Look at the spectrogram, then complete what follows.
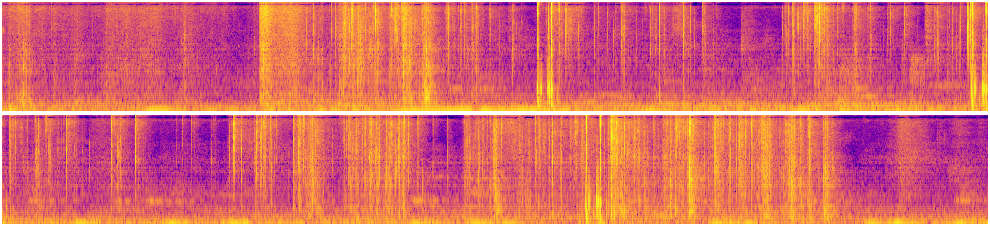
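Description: Thin plastic bags and packaging crinkling in bursts as they are handled, with three sharp clicks standing out, about five seconds, ten seconds and sixteen seconds in.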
